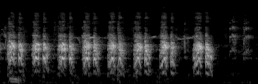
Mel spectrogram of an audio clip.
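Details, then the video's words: Harsh, ringing calls of a male grey francolin showing his power to a female. About eight loud notes are repeated steadily, roughly four each second, ending with a faint high note. "How Gray Francolin Find And Show His Power To Female Francolin By Making Call"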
